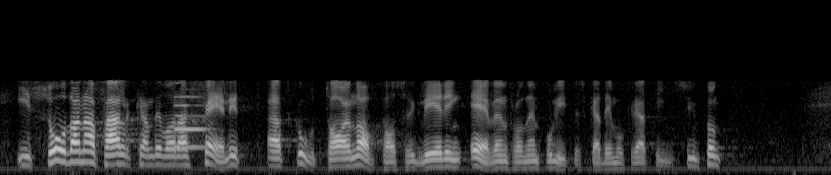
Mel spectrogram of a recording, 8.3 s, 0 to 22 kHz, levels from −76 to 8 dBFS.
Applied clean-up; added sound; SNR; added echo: none; Wind instrument, woodwind instrument; 5 dB; none.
